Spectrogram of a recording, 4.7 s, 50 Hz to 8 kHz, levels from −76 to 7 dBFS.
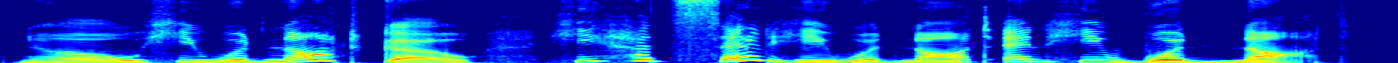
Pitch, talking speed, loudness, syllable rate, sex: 235 Hz, 195 wpm, -20 LUFS, 3.7 syllables/s, female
